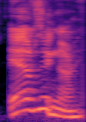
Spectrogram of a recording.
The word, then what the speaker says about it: Erdinger: I can't pronounce it. Erdinger? Erdinger, yeah.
